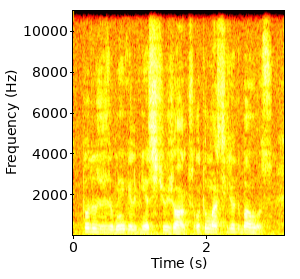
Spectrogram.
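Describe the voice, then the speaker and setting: Fairly even intonation in a man's voice pitched fairly high. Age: 60s. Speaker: football club president. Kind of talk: radio sports interview.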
